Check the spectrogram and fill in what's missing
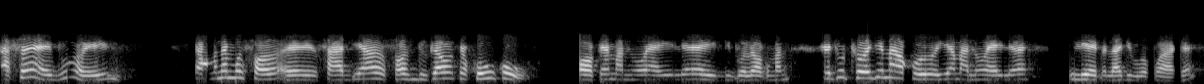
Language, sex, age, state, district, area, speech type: Assamese, female, 60+, Assam, Majuli, rural, conversation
